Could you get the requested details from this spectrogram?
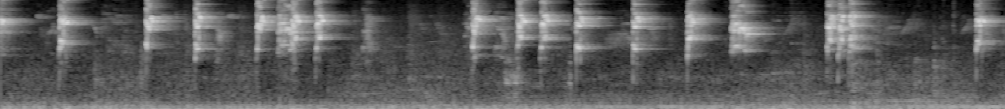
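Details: A lovebird's ngetik (typing) sound, played to stir other lovebirds into calling and mating: rapid clusters of sharp, high chirps, some in quick doubles and triples, broken by a pause of about two seconds, over light background noise.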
